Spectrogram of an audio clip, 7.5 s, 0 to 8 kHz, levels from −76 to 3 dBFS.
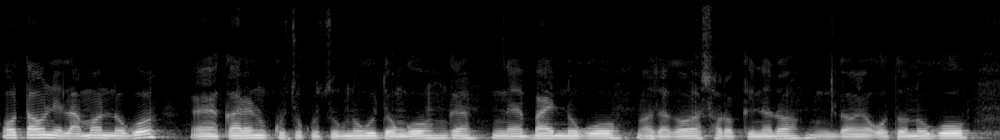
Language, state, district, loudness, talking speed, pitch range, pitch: Kokborok, Tripura, Dhalai, -14 LUFS, 145 wpm, 120-135 Hz, 130 Hz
